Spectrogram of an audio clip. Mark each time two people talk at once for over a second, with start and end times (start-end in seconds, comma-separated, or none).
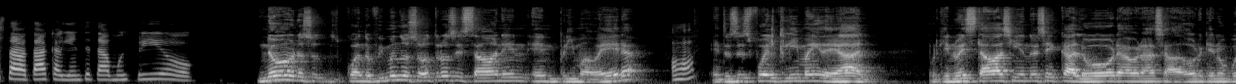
none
